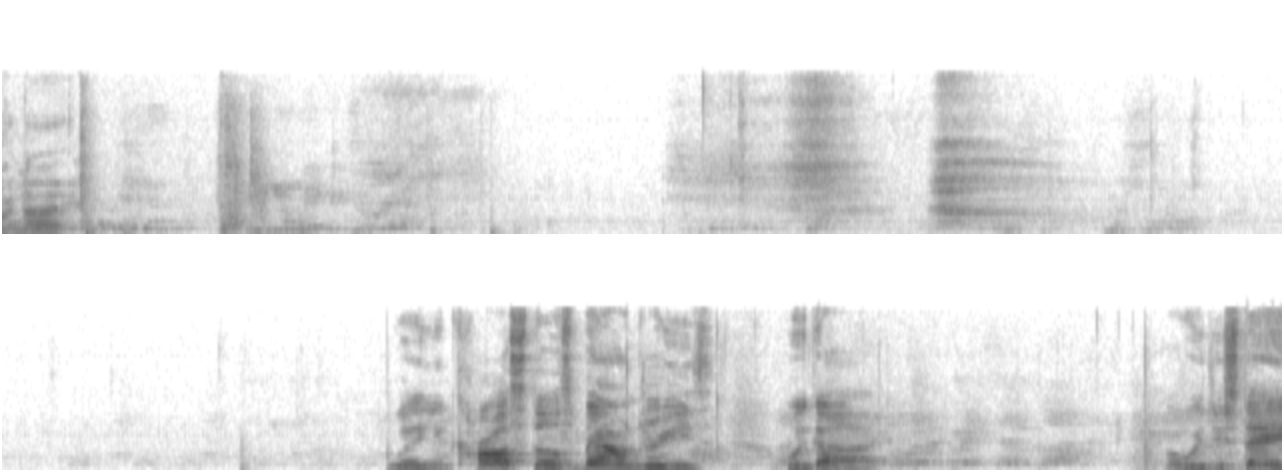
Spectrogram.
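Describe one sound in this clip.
A young woman speaks calmly and close by, with pauses.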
